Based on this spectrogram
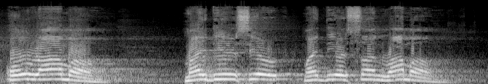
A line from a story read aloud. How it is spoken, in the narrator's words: Lamenting in grief for the death of her husband, the most chaste Renuka cried very loudly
